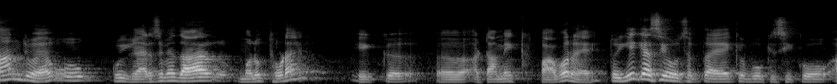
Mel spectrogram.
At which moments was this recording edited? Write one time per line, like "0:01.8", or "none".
0:06.0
